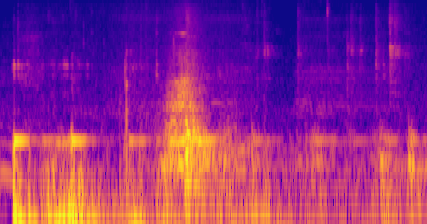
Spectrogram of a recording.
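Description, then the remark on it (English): A short splash of liquor poured into a shot glass, with a brief gurgling swell in the middle and a few light knocks and clinks around it over a low background hum. “Pour me another shot.”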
